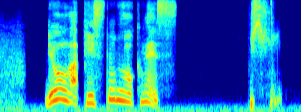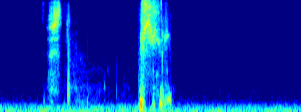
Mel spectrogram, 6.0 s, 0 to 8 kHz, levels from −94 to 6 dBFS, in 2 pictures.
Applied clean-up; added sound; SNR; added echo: neural diffusion model UNIVERSE++.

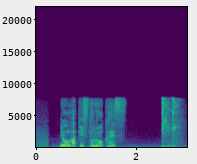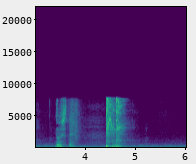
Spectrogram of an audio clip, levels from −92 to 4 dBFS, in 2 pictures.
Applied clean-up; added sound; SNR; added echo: none; Thump, thud; 3 dB; none.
